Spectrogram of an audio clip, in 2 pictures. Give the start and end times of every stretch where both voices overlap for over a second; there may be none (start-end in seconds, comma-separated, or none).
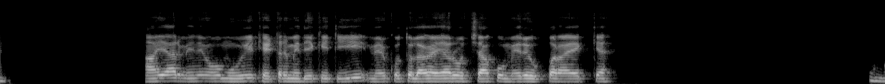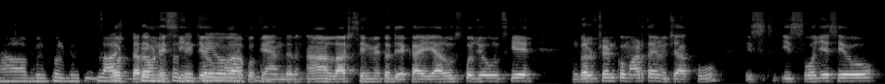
9.9-11.6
